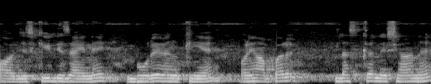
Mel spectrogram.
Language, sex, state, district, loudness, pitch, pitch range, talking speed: Hindi, male, Jharkhand, Jamtara, -17 LUFS, 140 Hz, 135-150 Hz, 195 wpm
